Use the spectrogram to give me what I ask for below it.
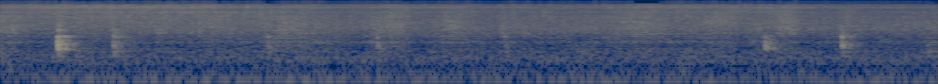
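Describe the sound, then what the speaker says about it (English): Sausage frying in a pan for dirty rice, a soft steady sizzle with a few faint crackles and pops, quiet and close with no talking. "the sausage is cooking"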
